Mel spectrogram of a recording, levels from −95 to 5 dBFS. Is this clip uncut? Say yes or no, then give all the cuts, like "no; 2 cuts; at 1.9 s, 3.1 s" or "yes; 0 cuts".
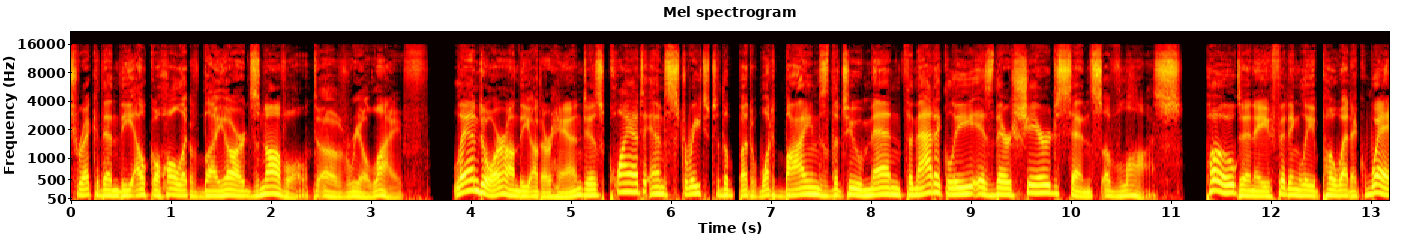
no; 4 cuts; at 1.2 s, 2.4 s, 6.6 s, 11.7 s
